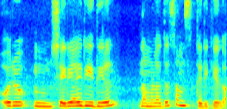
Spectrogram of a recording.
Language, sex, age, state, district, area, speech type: Malayalam, female, 18-30, Kerala, Ernakulam, rural, spontaneous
